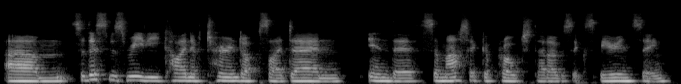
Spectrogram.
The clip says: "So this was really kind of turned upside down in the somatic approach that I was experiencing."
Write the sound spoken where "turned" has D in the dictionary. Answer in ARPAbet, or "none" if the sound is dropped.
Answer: D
